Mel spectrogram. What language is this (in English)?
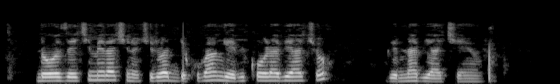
Ganda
